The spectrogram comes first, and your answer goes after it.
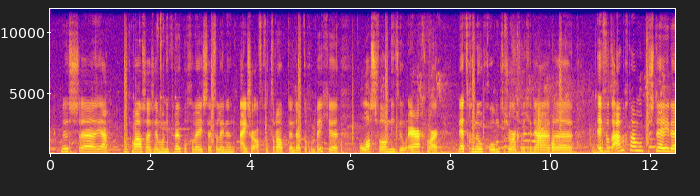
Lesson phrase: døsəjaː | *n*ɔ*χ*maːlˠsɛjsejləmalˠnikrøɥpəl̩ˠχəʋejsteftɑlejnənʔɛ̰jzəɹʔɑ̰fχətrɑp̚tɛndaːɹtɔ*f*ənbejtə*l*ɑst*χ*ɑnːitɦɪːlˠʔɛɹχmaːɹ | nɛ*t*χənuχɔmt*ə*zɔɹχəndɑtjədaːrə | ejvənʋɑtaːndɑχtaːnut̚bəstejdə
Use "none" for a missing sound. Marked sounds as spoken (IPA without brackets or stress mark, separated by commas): n, χ, χ, l, f, t, ə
